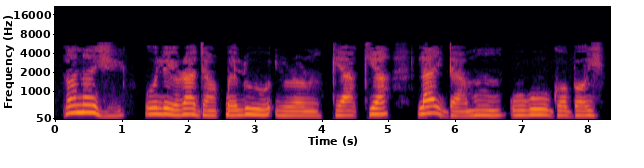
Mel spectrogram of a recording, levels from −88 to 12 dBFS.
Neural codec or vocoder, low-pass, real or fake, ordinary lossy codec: none; 7.2 kHz; real; MP3, 24 kbps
